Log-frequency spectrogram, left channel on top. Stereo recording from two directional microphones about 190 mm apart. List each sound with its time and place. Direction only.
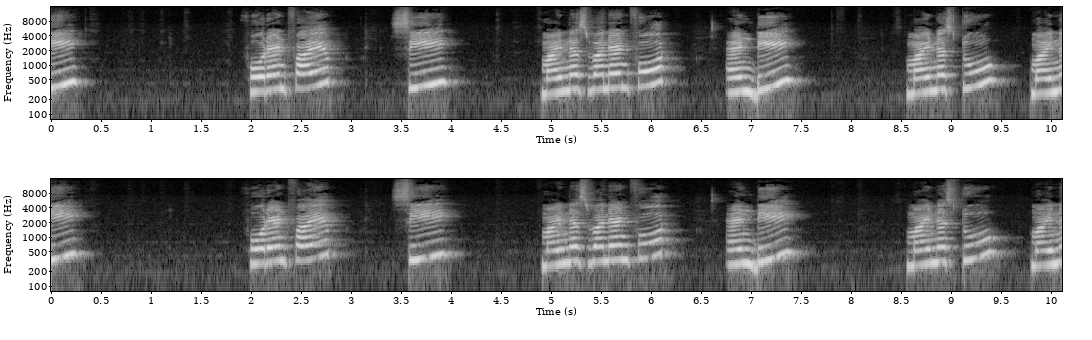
0.0 s a sound: 25° left (ahead or behind)
1.9 s a woman's voice: 25° left (ahead or behind)
8.5 s speech: 30° left (ahead or behind)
